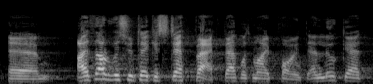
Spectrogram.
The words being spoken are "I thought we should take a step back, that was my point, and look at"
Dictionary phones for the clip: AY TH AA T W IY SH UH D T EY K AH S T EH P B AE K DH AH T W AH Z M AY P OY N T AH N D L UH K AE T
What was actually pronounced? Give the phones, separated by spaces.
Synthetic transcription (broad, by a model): AY TH AA T W IY SH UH D T EY K AH S T EH P B AE K DH AH T W AH Z M AY P OY N T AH N L UH K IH T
